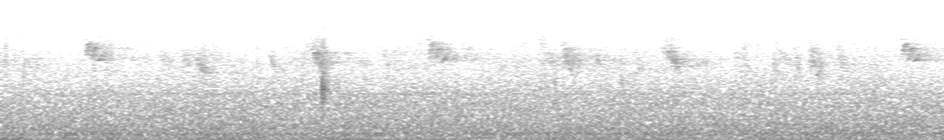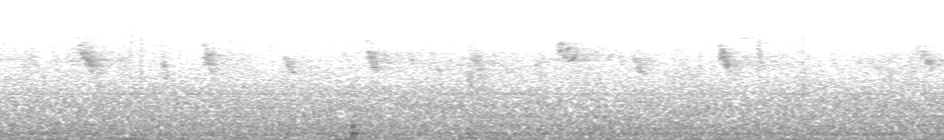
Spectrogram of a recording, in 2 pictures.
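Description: A small bird chirping over and over, short high chirps about one or two a second, over a faint steady low city hum. A single soft thump comes about two-thirds of the way through.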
